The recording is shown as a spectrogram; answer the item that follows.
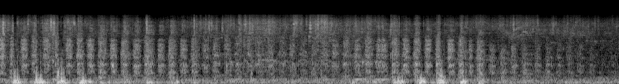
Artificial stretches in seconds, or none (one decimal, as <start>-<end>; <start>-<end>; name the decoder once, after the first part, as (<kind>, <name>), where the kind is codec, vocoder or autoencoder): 0.0-1.5 (vocoder, WaveNeXt); 2.1-6.2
